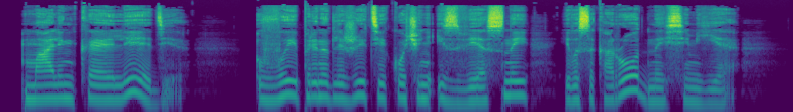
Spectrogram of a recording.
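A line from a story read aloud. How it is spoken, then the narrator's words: Benevolent tone, bald man. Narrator (Russian): начал этот лысый благожелательным тоном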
